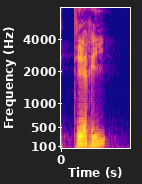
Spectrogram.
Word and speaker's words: terril: Euh, c'est un territoire singulier avec des petites euh, montagnes, des terris comme ils disent dans le Nord, parce que ça s'écrit bien Terril avec un L à la fin.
